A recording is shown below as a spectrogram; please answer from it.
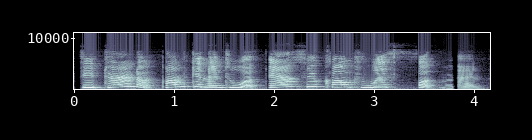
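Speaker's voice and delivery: ordinary delivery, nothing marked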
